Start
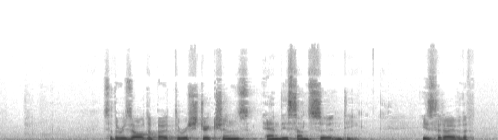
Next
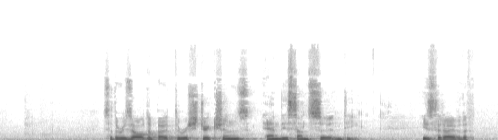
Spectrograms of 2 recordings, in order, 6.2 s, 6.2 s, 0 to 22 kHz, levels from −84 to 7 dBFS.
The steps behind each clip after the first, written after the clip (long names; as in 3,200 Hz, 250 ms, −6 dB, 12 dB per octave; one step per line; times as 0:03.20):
high-shelf EQ 10,000 Hz +3.5 dB
level −8.5 dB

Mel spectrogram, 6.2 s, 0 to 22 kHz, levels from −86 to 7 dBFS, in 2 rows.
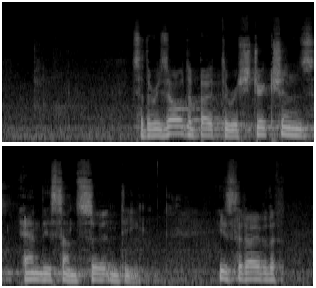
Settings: downward compressor 2.5 to 1, threshold −34 dBFS, peak gain reduction 7 dB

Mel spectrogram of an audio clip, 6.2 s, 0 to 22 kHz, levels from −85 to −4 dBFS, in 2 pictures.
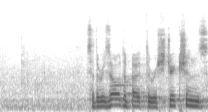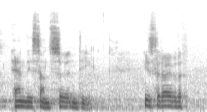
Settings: parametric band 1,500 Hz +4 dB 0.83 octaves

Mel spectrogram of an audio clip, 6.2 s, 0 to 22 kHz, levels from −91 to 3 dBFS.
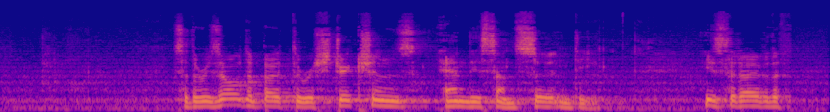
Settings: comb filter 2.8 ms, depth 58%
level +3.5 dB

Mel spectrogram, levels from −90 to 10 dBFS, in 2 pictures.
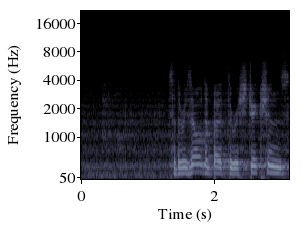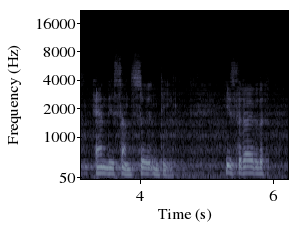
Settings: high-frequency loss of the air 350 metres
level −6 dB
